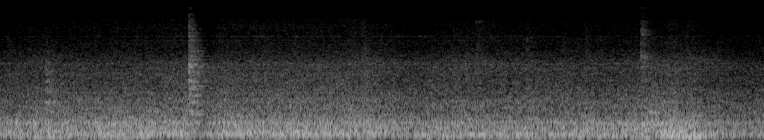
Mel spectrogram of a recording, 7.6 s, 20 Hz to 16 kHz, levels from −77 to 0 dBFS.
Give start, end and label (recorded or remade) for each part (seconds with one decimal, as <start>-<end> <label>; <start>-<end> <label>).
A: 0.0-1.3 recorded; 1.3-5.2 remade; 5.2-7.6 recorded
